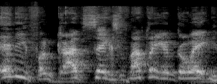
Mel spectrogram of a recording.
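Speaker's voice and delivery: put-on German accent, called out. Imitating her mother scolding her: imitating her mom's German accent. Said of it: "she still sounded German".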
